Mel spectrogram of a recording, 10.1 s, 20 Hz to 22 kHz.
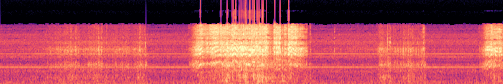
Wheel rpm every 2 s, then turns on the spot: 10, 20, 100, 20, 10.
0-2 6-8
